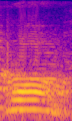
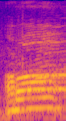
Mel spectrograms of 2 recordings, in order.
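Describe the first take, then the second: First: The vowel is shifted toward an 'o' sound. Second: The vowel is an open 'a' sound.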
